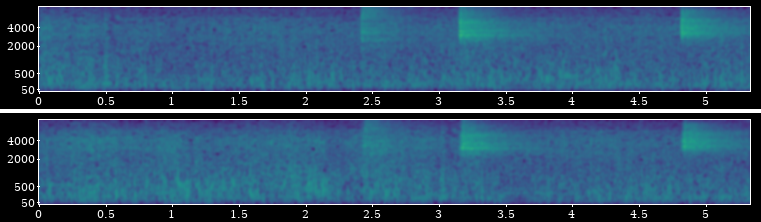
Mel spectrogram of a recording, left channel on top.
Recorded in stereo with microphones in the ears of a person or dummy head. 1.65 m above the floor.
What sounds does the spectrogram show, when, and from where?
2.4 s a finger snap: 70° left (ahead or behind), 4 m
